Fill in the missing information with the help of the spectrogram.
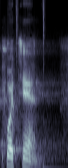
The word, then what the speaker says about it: poutine: And we've been saying poutine wrong the entire time, folks. – How do you say it? – Well, see, I say it just because it's how I was like, just because it's that's how you say it up here. But yeah, it said put in, and you kind of put that. I guess you put that little that French Canadian accent on it a little bit when you say it.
